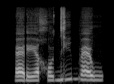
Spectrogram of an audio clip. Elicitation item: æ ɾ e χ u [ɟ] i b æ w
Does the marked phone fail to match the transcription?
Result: yes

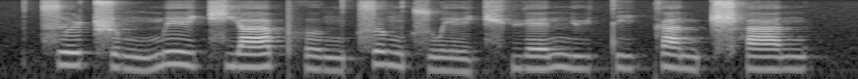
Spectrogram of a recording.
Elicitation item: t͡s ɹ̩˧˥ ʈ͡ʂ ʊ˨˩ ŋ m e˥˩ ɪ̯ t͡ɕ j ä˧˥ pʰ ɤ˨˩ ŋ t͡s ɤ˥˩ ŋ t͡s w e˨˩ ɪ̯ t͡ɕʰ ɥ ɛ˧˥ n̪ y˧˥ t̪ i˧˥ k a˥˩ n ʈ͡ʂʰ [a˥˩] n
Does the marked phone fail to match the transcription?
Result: yes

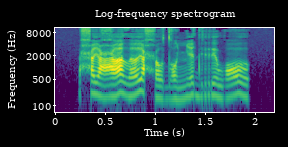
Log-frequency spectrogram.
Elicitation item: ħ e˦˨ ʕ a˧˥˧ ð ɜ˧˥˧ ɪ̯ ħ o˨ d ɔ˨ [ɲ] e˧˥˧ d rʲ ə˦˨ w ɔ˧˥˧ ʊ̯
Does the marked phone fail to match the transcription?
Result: no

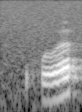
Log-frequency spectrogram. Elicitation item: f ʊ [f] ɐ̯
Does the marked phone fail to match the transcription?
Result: yes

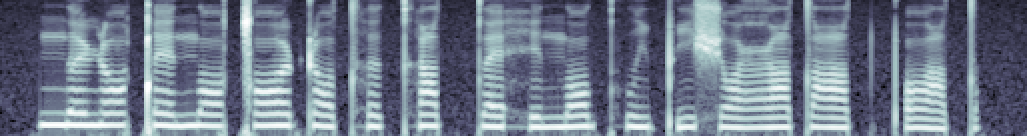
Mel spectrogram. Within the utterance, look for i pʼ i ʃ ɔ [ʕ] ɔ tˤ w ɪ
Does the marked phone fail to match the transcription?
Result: no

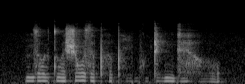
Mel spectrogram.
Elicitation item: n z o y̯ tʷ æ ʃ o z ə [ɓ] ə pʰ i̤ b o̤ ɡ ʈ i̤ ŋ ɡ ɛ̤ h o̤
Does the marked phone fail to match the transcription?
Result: yes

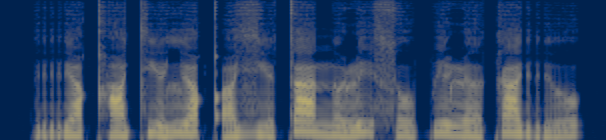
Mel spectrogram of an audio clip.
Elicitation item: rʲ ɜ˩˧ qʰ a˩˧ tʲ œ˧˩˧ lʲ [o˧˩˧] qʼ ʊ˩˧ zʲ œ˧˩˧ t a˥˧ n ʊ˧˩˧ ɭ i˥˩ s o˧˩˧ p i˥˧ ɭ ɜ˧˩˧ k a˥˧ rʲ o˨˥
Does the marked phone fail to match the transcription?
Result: yes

